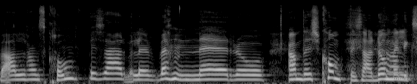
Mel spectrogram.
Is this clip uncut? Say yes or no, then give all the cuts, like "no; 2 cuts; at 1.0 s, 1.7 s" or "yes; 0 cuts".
no; 2 cuts; at 1.2 s, 3.2 s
